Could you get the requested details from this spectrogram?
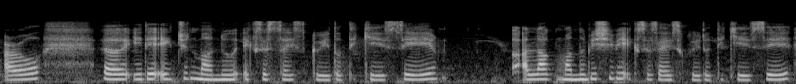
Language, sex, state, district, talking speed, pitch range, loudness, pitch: Nagamese, female, Nagaland, Kohima, 150 wpm, 220-245 Hz, -21 LUFS, 235 Hz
